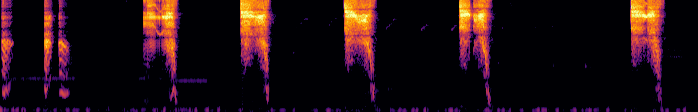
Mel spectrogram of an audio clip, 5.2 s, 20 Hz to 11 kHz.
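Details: Male grey francolin calling in Punjab: loud, harsh, broadband notes, a closely spaced pair followed by single strident notes roughly every 0.7 to 0.8 seconds, with a faint steady tone in the background.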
